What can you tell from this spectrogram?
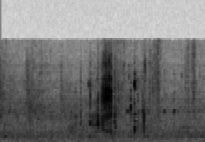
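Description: Ground dried shrimp sliding out of a tipped glass bowl into a stainless steel bowl: a soft, dry rustle that swells about a second in, with a few light ticks.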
